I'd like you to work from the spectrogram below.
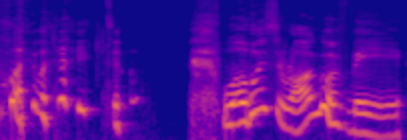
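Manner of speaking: embarrassed laugh at his younger self. Real, not acted. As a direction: giggle out the question. Laughing at own past behavior.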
